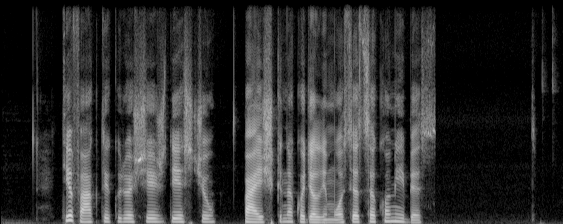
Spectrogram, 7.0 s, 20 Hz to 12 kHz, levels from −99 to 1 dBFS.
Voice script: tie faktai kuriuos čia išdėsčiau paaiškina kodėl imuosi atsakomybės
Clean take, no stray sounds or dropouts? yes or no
yes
